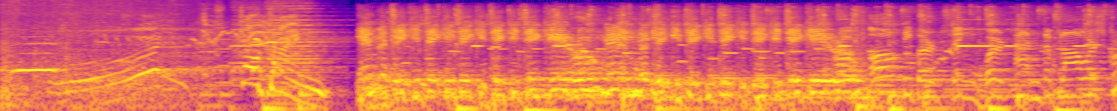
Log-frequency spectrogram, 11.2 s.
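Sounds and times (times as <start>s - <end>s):
departing train whistle: 0.0s - 1.8s
speech: 2.5s - 11.1s.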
